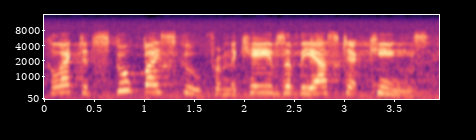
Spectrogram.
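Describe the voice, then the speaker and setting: A woman playing a tough, brash long-haul trucker with gruff, folksy, bossy talk in a comic radio drama. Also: high voice, lively intonation, takes it slowly, noisy background. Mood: folksy, matter-of-fact. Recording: music behind, 1980s live radio broadcast.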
